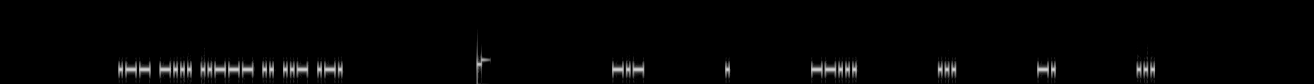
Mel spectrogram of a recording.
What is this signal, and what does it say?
Morse code, heard as a keyed tone, about 34 wpm, spaced as for 15 wpm, 700 Hz. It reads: WB2IUR KE7SNS
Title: USA Call Signs - 6 Characters - 8x Character Spacing - 35wpm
